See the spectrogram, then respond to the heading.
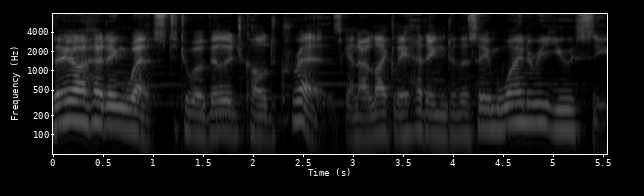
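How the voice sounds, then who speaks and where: Over faint music in the background, a man uses a put-on character voice of medium pitch with lively intonation, a moderate pace and hardly any pauses. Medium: actual play. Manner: smooth, measured.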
